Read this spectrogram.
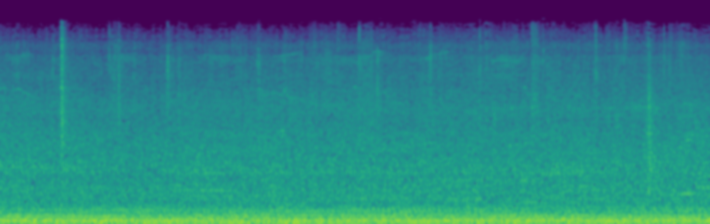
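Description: Wind rumbles and buffets steadily outdoors.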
